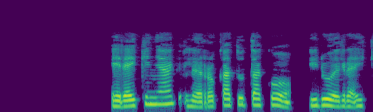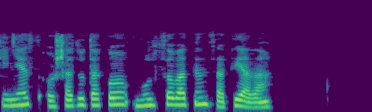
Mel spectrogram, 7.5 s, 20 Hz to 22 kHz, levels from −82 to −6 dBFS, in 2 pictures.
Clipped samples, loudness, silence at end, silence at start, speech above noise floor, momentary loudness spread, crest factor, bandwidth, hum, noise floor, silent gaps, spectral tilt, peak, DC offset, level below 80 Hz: under 0.1%; -20 LUFS; 1 s; 1.1 s; over 70 dB; 5 LU; 18 dB; 7.8 kHz; none; under -90 dBFS; 2.94-3.08 s; -6 dB/octave; -2 dBFS; under 0.1%; -62 dBFS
